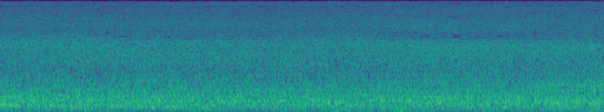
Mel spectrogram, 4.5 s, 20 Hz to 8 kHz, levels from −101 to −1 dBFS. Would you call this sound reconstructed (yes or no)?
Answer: no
